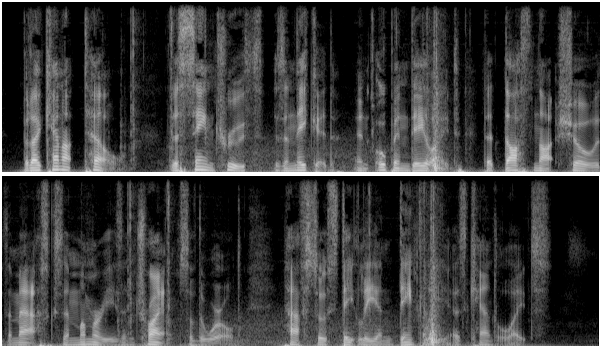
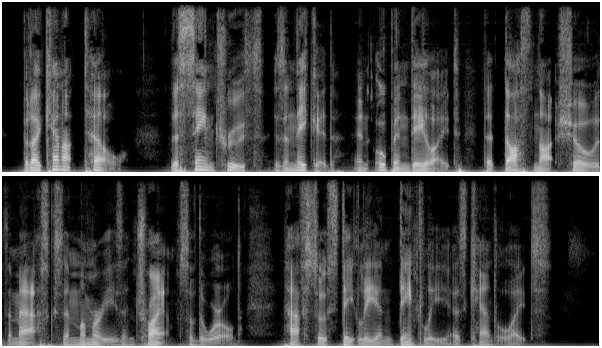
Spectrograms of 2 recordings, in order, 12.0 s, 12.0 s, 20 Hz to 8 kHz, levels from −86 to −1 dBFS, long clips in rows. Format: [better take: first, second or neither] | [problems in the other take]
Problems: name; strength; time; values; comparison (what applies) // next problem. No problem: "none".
second | background sound (Slam); 12 dB below the speech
